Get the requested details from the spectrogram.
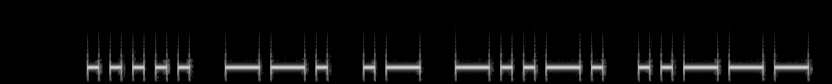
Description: Morse code, heard as a keyed tone, about 10 wpm, 800 Hz. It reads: 5GA/2
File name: LEZIONI / 10 SIGNS / 10A SLASH 10wpm 2808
